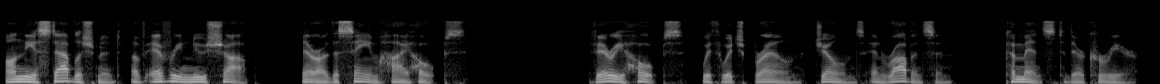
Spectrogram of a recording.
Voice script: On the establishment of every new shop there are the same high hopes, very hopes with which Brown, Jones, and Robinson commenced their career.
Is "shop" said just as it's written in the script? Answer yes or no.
yes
